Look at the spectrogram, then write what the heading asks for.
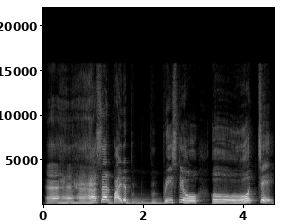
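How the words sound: The sentence is spoken with stutters and gaps. A speaker with a speech disorder answers. The speaker calls it wrong. "একটু তোতলে তোতলে বলবে"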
